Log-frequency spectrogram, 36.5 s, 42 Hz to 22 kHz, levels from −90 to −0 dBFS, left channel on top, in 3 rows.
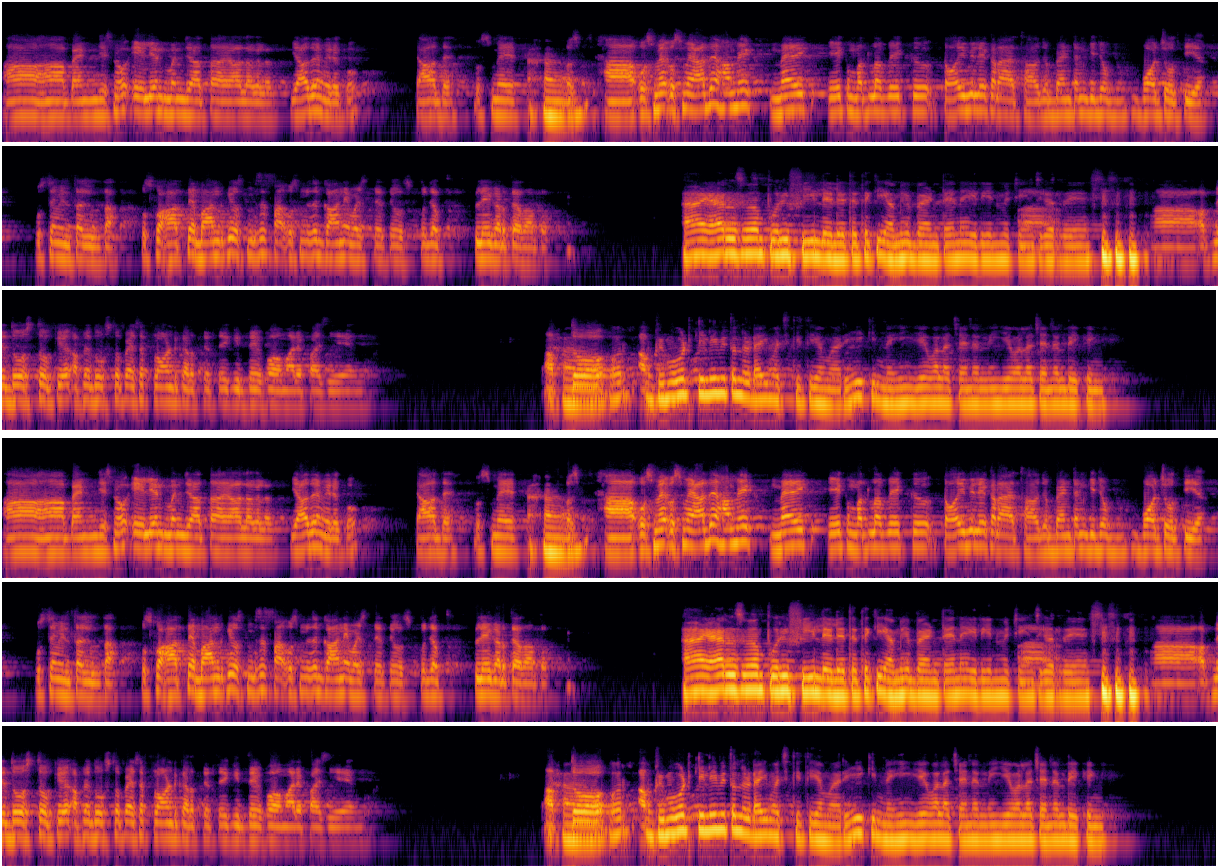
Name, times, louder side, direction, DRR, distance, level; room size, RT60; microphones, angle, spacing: voice 1, 0.0-3.6 4.1-5.1 5.6-5.7 6.0-12.0 12.5-16.6 16.9-17.6 22.3-22.7 23.7-28.0 29.7-30.4 30.7-30.8, right 2 dB, 45° right, 10 dB, 1.5 m, -23 dB
voice 2, 5.3-5.8 19.0-23.5 29.8-35.3, right 2 dB, 60° right, 8 dB, 1.1 m, -18 dB
28.5 x 27.0 x 6.6 m, 0.62 s
head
